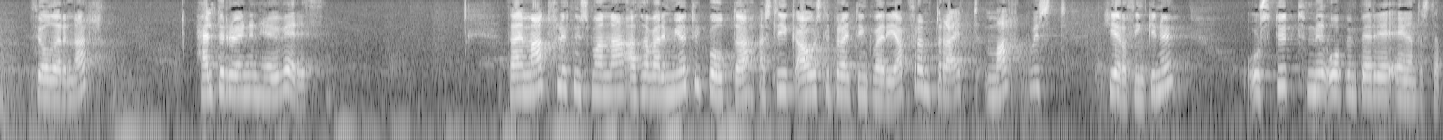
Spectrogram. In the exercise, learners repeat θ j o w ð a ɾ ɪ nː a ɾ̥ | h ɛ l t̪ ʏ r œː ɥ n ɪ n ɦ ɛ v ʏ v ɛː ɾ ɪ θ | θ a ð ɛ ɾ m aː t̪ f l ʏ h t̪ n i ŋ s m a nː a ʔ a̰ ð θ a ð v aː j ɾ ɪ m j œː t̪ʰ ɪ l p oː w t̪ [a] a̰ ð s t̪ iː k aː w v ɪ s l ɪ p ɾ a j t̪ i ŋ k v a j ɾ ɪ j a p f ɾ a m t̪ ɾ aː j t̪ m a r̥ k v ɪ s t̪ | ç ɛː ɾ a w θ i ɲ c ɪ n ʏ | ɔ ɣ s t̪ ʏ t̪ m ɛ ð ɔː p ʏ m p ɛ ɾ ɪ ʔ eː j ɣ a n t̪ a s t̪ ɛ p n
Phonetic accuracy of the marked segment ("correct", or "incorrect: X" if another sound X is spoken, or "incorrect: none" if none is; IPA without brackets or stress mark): correct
